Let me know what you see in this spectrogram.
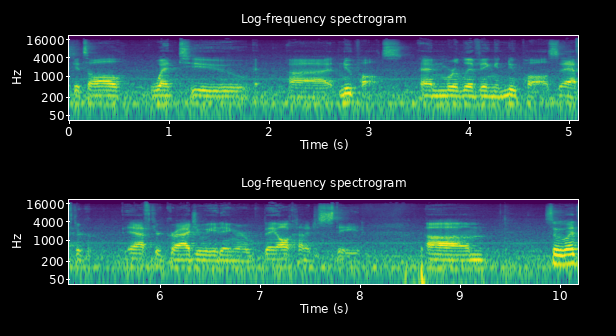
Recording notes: This magic took place late night the Sunday before Labor Day, at an official afterparty for North Coast Music Festival.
